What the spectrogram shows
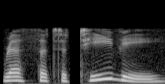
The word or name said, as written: recitativi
